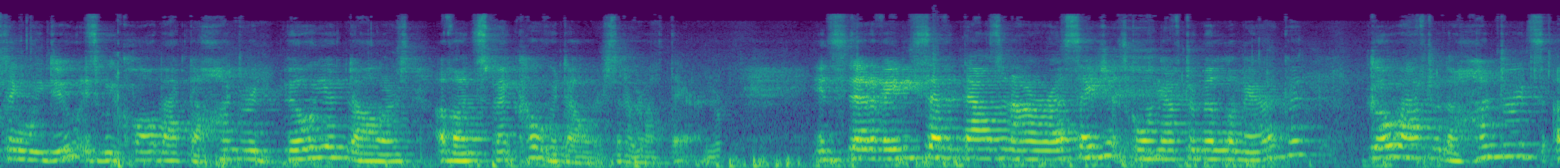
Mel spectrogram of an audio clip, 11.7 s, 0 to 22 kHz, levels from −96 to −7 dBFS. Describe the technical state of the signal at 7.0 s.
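Right around 7.0 s there's a short burst of hard clipping, from about 6.98 to 7.04 s. The peaks there run roughly 3 dB past what the stage can pass, so they get sliced flat. That adds high harmonics you hear as a quick crackly edge on the sound.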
